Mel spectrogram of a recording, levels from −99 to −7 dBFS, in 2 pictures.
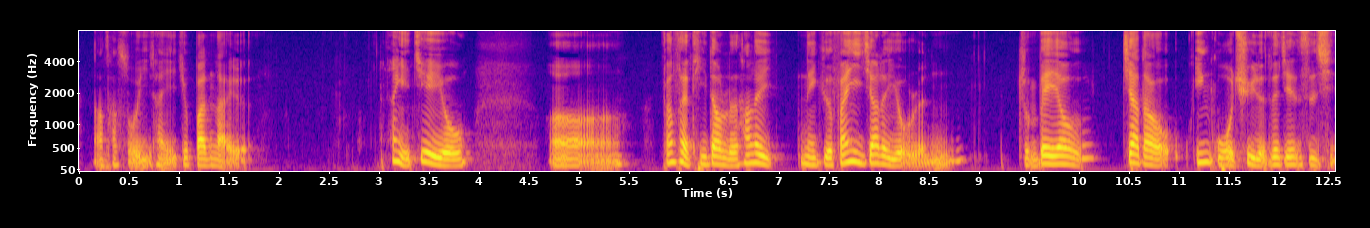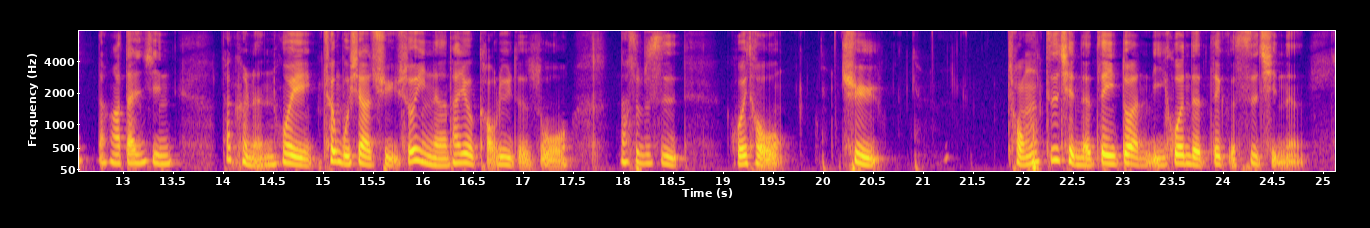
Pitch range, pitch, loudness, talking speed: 155-205 Hz, 175 Hz, -17 LUFS, 205 characters per minute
